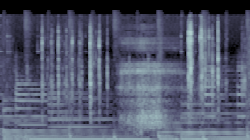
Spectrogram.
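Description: A computer keyboard is typed on while a person's age is entered into a search. The light, irregular clicks come in quick runs over a steady tonal background.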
